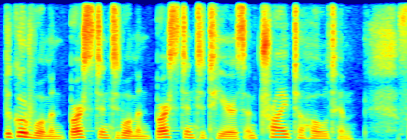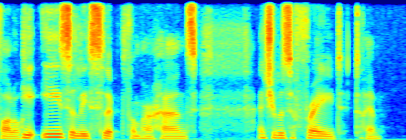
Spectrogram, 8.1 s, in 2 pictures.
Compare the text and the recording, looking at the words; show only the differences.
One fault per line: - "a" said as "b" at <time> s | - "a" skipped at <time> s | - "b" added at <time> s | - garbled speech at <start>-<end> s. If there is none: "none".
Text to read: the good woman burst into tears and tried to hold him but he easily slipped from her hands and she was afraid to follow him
- "woman burst into" added at 1.2 s
- "but" said as "follow" at 4.0 s
- "follow" skipped at 7.7 s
